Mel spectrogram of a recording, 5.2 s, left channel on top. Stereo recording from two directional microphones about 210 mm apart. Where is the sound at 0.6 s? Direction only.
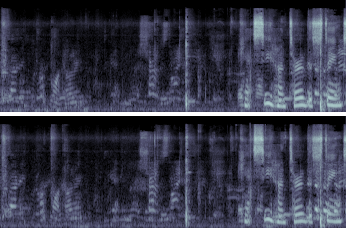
45° right (ahead or behind).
